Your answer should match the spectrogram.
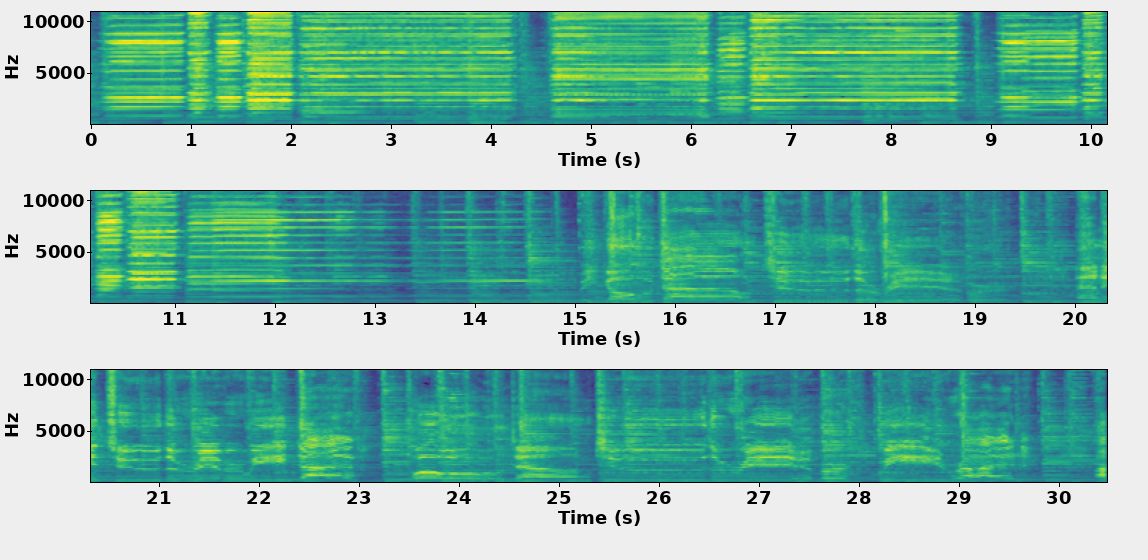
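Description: Harmonica in a neck rack playing an instrumental break over strummed acoustic guitar. The first half is long held chords cut off sharply, and from about halfway a wavering melody with bent notes.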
